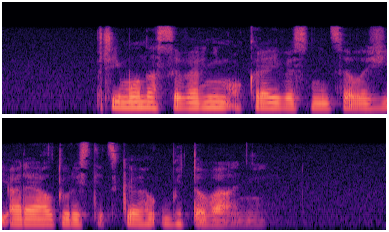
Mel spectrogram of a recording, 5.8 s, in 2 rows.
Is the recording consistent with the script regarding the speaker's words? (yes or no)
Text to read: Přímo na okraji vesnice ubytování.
no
